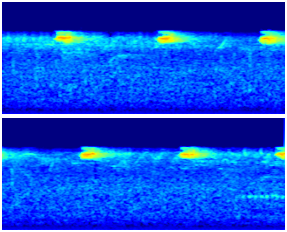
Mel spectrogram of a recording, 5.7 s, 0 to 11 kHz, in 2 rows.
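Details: Eurasian eagle-owl chick, the third owlet, at a nest in Northern Estonia, watched by a nest camera at 6:21 am on 3 June 2023 while the female feeds it. Short high hissy bursts repeat about once a second, six times.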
